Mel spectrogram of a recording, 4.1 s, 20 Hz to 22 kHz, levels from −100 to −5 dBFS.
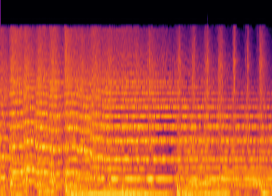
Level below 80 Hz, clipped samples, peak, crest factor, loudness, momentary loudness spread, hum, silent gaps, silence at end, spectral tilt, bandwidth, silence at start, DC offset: -34 dBFS; under 0.1%; -4 dBFS; 14 dB; -18 LUFS; 5 LU; none; none; 0 s; -4.5 dB/octave; 12.5 kHz; 0 s; under 0.1%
